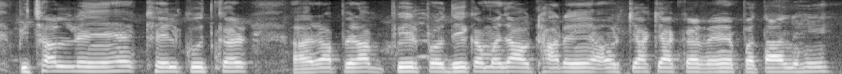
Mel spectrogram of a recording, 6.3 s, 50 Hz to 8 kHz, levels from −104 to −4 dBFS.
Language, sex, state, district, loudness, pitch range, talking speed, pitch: Hindi, male, Bihar, Purnia, -14 LUFS, 160-170 Hz, 210 wpm, 165 Hz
